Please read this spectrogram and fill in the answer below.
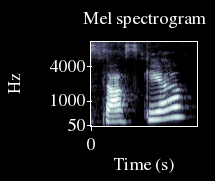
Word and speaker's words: Saskia: My name is Saskia. Nice. I tell children it's like a sassy skier.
